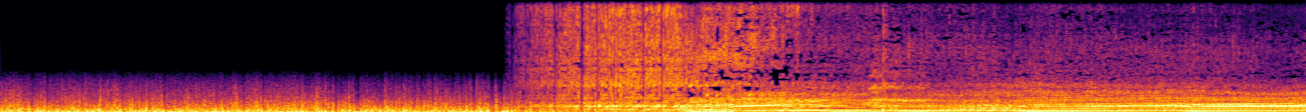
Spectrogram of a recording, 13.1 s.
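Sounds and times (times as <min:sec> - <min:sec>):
engine note rising with gear changes: 0:05.1 - 0:13.0
racing cars accelerating: 0:05.1 - 0:13.0.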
